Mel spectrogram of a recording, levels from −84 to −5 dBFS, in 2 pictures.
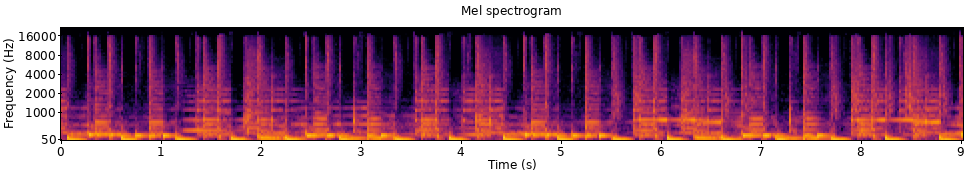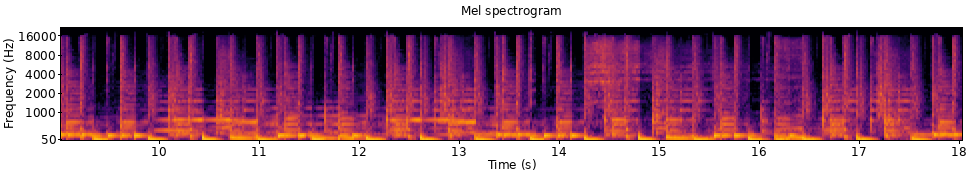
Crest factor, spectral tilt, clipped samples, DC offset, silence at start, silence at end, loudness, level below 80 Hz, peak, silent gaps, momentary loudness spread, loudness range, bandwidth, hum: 14 dB; -5 dB/octave; under 0.1%; under 0.1%; 0 s; 0 s; -26 LUFS; -28 dBFS; -10 dBFS; none; 2 LU; 1 LU; 17.5 kHz; none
